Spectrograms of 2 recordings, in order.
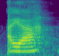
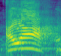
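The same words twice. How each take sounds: First: It is called at a normal pitch. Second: It is called at a very high pitch.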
